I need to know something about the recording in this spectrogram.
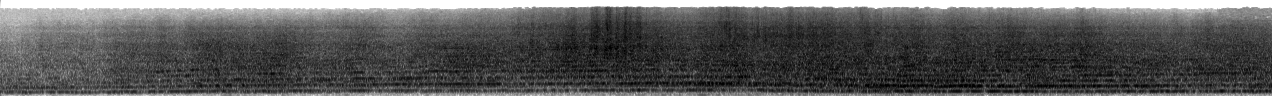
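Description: Several dirt-track mini stock race cars' engines running together as the pack circles the oval: a steady blend of engine notes that slowly drifts up and down in pitch, growing a little louder over the first several seconds.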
